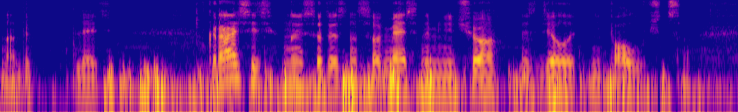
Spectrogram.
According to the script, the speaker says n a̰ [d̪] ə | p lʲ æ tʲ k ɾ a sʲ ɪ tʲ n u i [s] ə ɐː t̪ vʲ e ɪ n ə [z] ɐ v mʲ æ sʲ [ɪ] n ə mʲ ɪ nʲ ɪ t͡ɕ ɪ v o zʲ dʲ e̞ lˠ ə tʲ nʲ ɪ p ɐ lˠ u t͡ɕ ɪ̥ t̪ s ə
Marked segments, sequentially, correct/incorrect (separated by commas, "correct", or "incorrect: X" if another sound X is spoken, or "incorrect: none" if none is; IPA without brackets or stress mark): correct, correct, incorrect: s, correct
